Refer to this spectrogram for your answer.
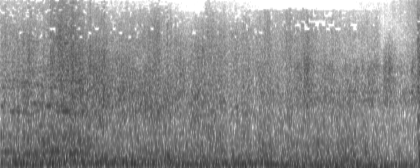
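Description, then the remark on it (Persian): A deep, sustained rumbling boom fills the whole stretch, loud and dense with low-end roar: a torpedo exploding underwater into the hull of the ship Nereus. No voices are heard. “اونا نریوس رو زدن. اونا کدوم گوریان استفاد؟ افسر عملیات، مسیر اژدر رو پیدا کن.”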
